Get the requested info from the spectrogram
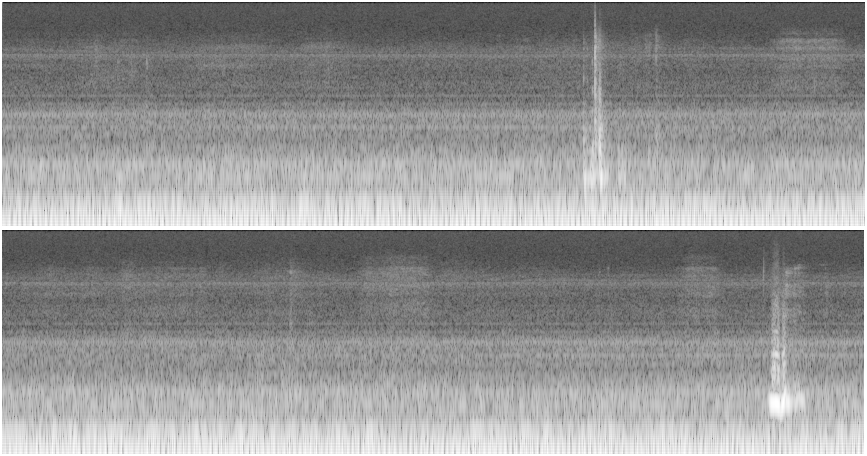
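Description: Loud, steady low rumble with faint constant hum tones underneath, and a single sharp click about six seconds in.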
